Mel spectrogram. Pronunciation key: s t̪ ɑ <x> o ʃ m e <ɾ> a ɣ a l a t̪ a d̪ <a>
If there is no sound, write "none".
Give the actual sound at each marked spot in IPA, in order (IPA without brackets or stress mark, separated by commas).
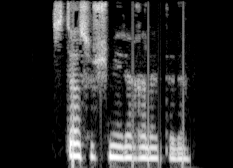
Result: s, ɾ, a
